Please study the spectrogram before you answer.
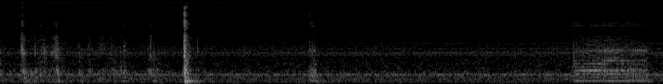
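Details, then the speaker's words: Citizen W1D floppy drive in a Compaq Armada 7770DMT after belt replacement, reading MS-DOS 6.22 boot diskette: quick dry head-step clicks then short steady motor whir, no scraping. Normal floppy drive seek. "Everything sounds good. Doesn't mean it is good. That's a very good sign."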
